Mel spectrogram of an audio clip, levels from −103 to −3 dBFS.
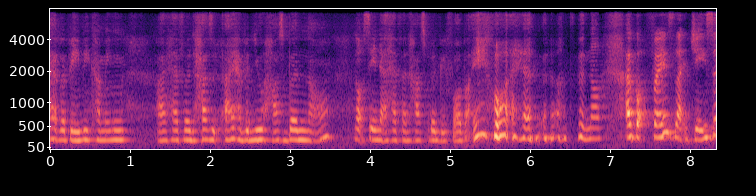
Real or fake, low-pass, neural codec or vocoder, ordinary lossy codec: fake; 7.2 kHz; codec, 24 kHz, 0.9 kbps, DualCodec; none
